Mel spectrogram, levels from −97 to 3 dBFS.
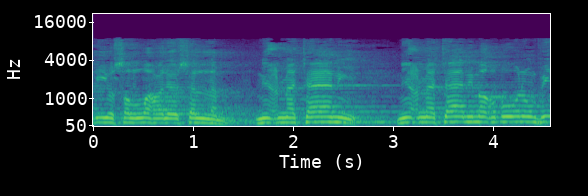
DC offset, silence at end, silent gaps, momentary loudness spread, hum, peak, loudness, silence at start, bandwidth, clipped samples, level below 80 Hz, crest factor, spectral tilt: under 0.1%; 0 s; none; 5 LU; none; -10 dBFS; -23 LUFS; 0 s; 9 kHz; under 0.1%; -58 dBFS; 14 dB; -6.5 dB/octave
